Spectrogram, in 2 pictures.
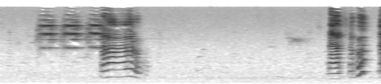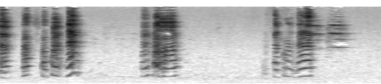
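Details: Solomons corella kept as a pet, chattering alone while it waits for pumpkin, saying goodbye-type phrases. Rasping, harmonic syllables come in bursts: a pair early, a rapid run of six or seven in the middle, then two shorter clusters.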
